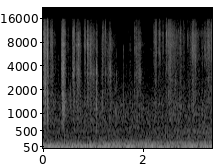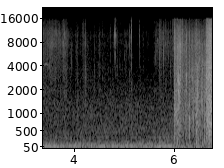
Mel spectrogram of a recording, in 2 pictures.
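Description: Cat's paws and nose crunching softly and unevenly in snow over a faint low rumble. About six seconds in, much louder crunching of snow starts up close.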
